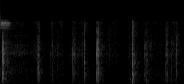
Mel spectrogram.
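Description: Tarot cards being shuffled by hand, with irregular sharp card snaps about four a second.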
